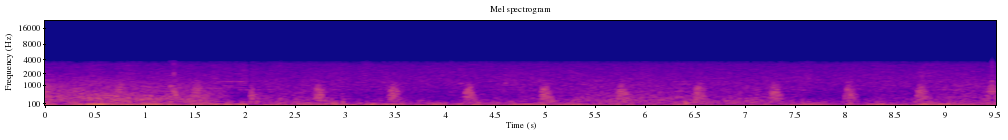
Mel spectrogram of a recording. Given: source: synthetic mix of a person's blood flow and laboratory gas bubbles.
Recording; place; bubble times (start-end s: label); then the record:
Doppler ultrasound of blood flow; subclavian vein
1.28-1.39 s: bubbles
From the record:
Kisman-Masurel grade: 111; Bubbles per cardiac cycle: 1 to 2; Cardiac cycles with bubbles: 1 to 10%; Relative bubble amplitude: barely perceptible (0.100 to 0.250); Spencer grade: 1 (occasional bubble signal discernible with the cardiac motion signal, with majority of cardiac periods free of bubbles); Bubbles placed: anywhere in the cardiac cycle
